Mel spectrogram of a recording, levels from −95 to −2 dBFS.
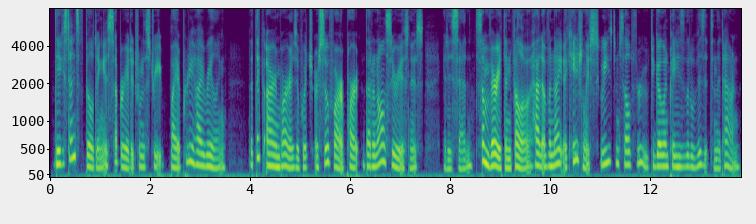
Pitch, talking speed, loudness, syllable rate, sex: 205 Hz, 225 wpm, -19 LUFS, 6.1 syllables/s, female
